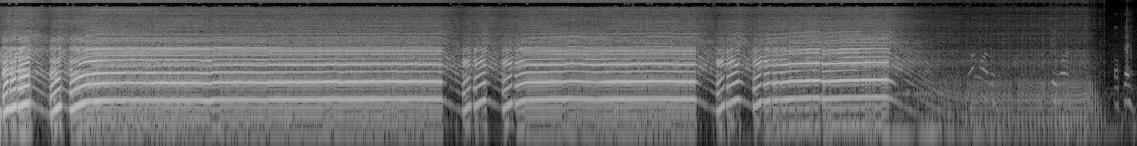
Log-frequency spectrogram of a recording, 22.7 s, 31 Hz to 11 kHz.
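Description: Shindaiwa 2035S 35 cc two-stroke chainsaw running free with no cut, held at high revs. Three times the trigger is let off and squeezed again, so the revs dip and climb back. Near the end the engine drops away.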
